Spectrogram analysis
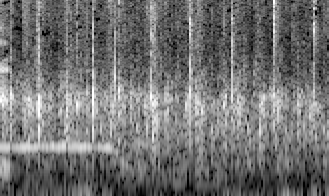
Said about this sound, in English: A round of applause for our wonderful audience volunteer.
